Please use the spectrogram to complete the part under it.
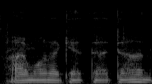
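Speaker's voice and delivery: put-on unenthusiastic voice. A host contrasts unexcited and excited voices, demonstrating a fake lazy tone. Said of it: "fake the, the, the the lazy part".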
